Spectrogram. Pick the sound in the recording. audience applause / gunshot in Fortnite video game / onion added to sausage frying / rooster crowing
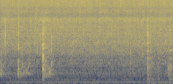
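onion added to sausage frying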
